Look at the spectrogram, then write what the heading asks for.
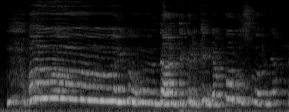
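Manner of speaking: high, drawn-out aigo wail then a rush of complaint; a hurt mother's keening cry; wailing lament. Acted. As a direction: wail like a grieving mother, then pour it out fast. Mother wails about abusive child.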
